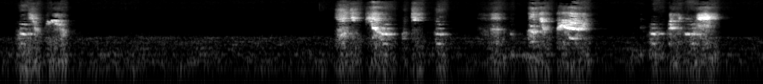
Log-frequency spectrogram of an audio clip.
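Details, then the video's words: Pet cockatiel talking and imitating its owner's sneeze: soft hissing pairs at first, then a pause, followed by a run of rapid chattery, noisy syllables with faint whistled tones, heard over a steady room hum. "Calopsita falando e espirrando"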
